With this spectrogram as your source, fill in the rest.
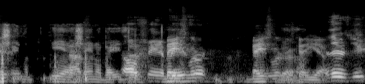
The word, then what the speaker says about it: Baszler: Baszler.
